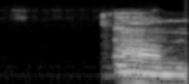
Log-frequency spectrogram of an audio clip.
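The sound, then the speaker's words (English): A single muffled cough bursts out after a moment of silence, the speaker trying to muffle the microphone, a dull, throaty rasp that lingers with a voiced, groaning tail. “I just coughed again, but I tried to muffle the mic.”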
